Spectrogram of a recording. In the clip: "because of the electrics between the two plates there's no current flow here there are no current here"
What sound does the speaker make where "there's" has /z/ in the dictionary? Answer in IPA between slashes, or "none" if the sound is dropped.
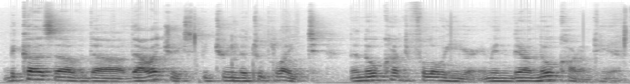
none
